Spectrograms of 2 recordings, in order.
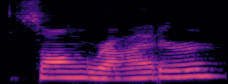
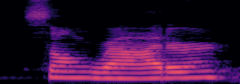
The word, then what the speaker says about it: songwriter: Se stiamo parlando dell'accento nordamericano standard, sarebbe songwriter. Non lo so, quello che ho sentito fino adesso è che mette l'accento della parola dalla parte sbagliata, songwriter, invece di songwriter.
